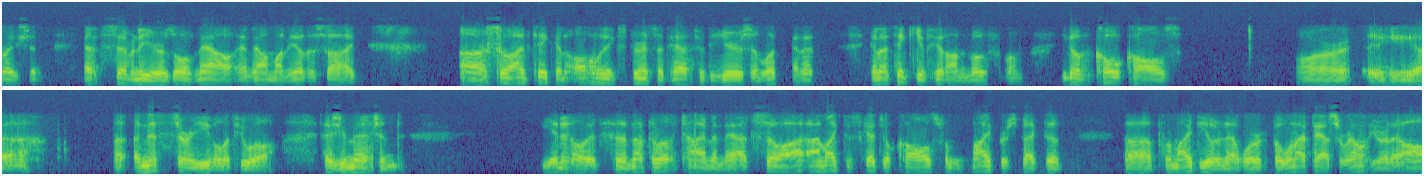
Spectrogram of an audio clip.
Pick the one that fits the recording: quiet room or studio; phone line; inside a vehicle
phone line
